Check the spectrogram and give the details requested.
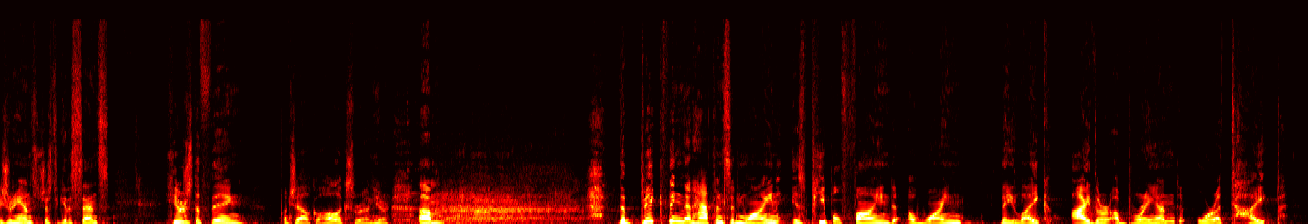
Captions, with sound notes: raise your hands, just to get a sense. Here's the thing-- Buncha alcoholics around here. (audience laughter) The big thing that happens in wine is people find a wine they like, either a brand or a type,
